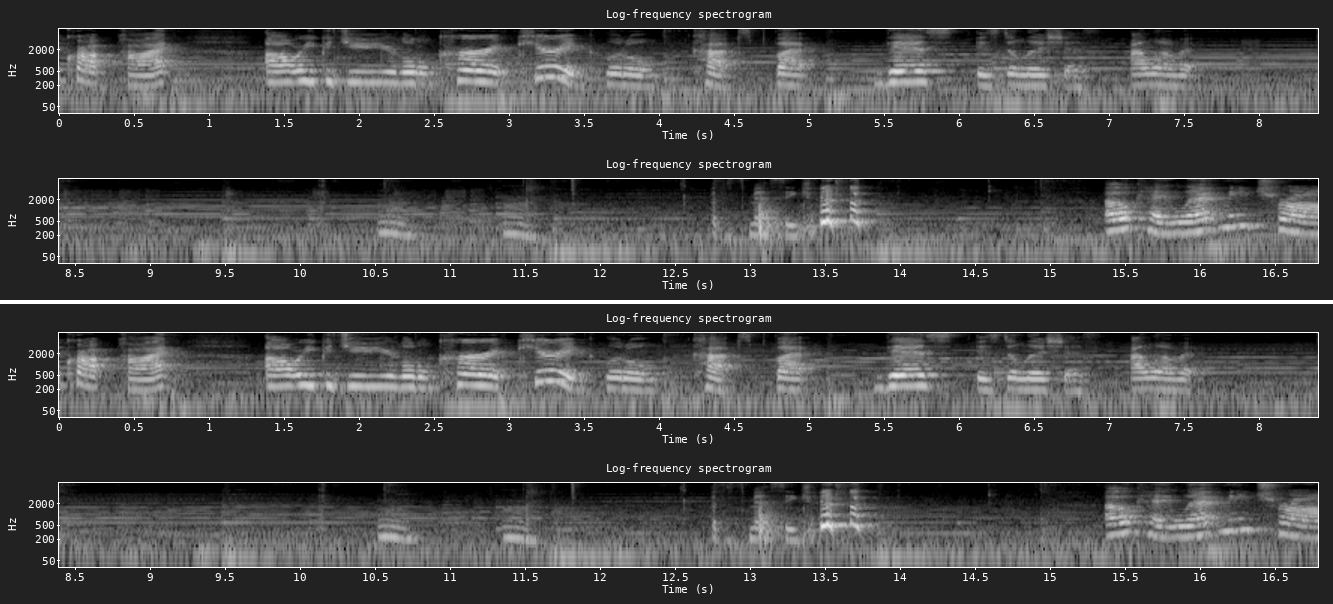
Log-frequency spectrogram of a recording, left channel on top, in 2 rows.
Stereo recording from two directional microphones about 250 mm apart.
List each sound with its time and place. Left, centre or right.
0.0 s a woman's voice: centre
10.5 s a woman's voice: centre
12.7 s a woman's voice: centre
15.3 s a woman's voice: left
